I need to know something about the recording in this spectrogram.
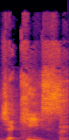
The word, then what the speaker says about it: Jacquees: He can't even say his name right. Nigga, that is Jaquise.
